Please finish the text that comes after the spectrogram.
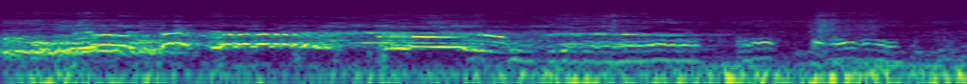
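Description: A gamefowl rooster of Roundhead and Sweater stock crows loud and close in a long wavering call, with further clucking and a second short crow after it.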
